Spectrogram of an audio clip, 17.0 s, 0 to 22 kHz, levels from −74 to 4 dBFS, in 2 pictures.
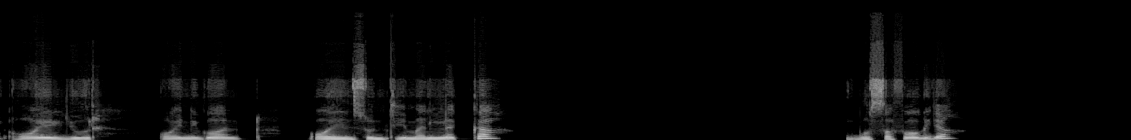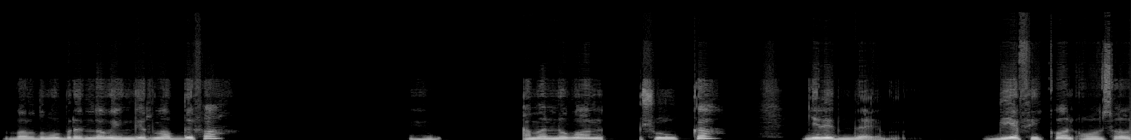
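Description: Throughout the clip, the speech has most likely passed through Opus compression running in its music-oriented CELT mode at a very low bitrate, which fits roughly 16 kbps. Starved of bits, the encoder keeps each band's energy but refills the detail with folded copies of lower bands or noise. Nothing is missing from the top, where the sound reaches about 20.2 kHz, but the damage is plainly audible: tonal parts turn rough, noisy and grainy.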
